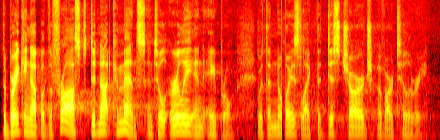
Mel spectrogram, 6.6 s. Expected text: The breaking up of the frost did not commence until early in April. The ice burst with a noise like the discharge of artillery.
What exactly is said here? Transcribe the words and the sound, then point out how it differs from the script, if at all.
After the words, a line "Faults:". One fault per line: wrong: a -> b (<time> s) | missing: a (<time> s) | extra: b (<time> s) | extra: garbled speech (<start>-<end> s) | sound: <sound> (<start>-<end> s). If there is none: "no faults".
The breaking up of the frost did not commence until early in April. With a noise like the discharge of artillery.
Faults:
missing: The ice burst (3.5 s)
sound: dropout (4.2-4.3 s)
